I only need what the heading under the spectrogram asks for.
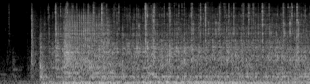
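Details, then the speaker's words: Motorcycle engine running: fast, loud metallic clatter over the engine, described as very dangerous and having caused heavy damage to the bike; timing chain rattle. "तो दोस्तों आपने आवाज देखी कितनी ज्यादा खतरनाक है आवाज तो खतरनाक थी लेकिन आवाज ने अपना काम भी कर दिया और बाइक का बहुत नुकसान भी हो गया"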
